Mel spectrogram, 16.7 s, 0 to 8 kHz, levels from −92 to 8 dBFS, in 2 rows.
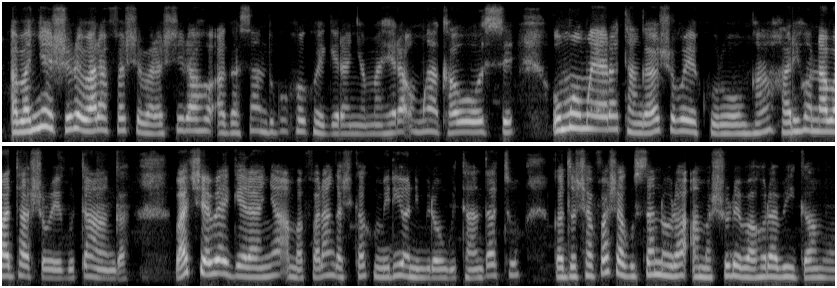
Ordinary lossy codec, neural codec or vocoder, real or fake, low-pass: Opus, 32 kbps; none; real; 7.2 kHz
